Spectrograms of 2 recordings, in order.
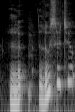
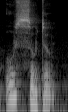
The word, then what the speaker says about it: Usutu: Lesotho or Usutu? You're adding an L that's not there.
